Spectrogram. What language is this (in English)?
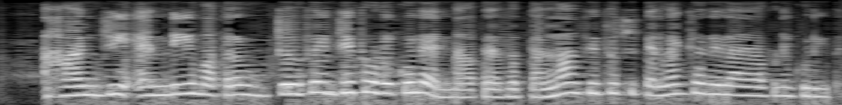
Punjabi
